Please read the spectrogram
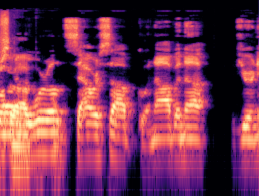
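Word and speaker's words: guanábana: I'll say it's guanabana. – Guanabana. – They say guanabana. And you know the Muppets, the Manamana song? That's what my wife says.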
